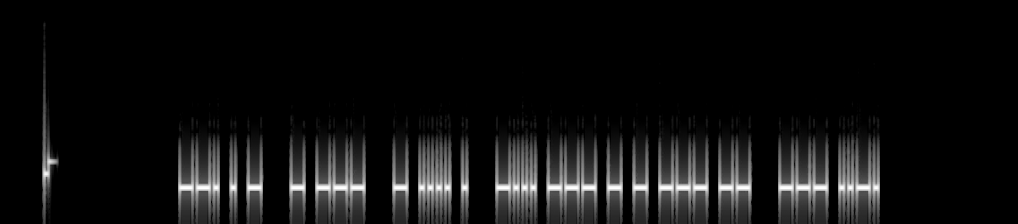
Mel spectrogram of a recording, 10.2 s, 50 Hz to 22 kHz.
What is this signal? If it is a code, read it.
Morse code, heard as a keyed tone, about 28 wpm, 700 Hz. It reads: GET TO THE BOTTOM OF
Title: Sets of 5 Words Encore 28wpm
